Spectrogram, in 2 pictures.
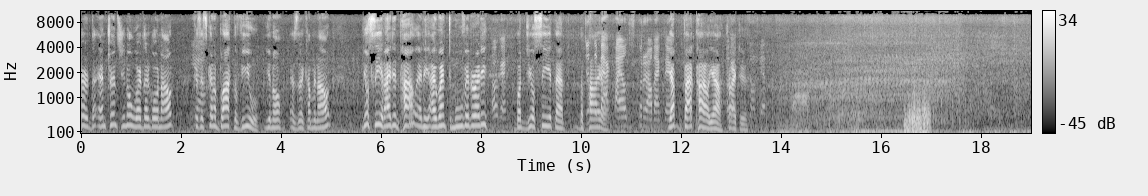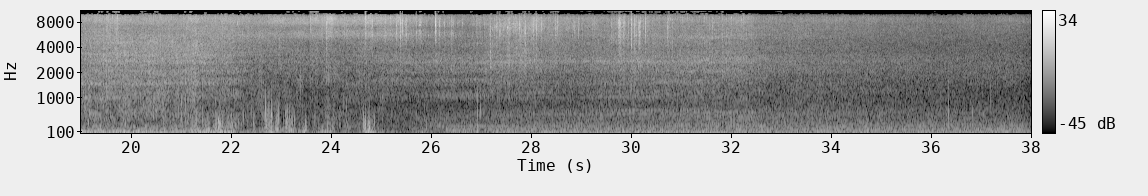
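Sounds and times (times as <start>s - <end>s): pickup truck engine rumbling: 0.0s - 38.0s.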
